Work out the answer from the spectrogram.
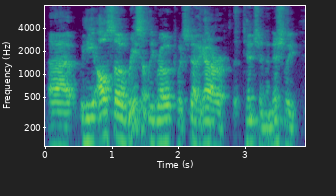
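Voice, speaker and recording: A man's voice: medium pitch, a little fast. A groggy man co-hosting a podcast, chatting casually and rambling with lots of fillers and self-corrections. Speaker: podcast co-host. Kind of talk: casual interview talk. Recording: roomy sound from a distant mic.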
